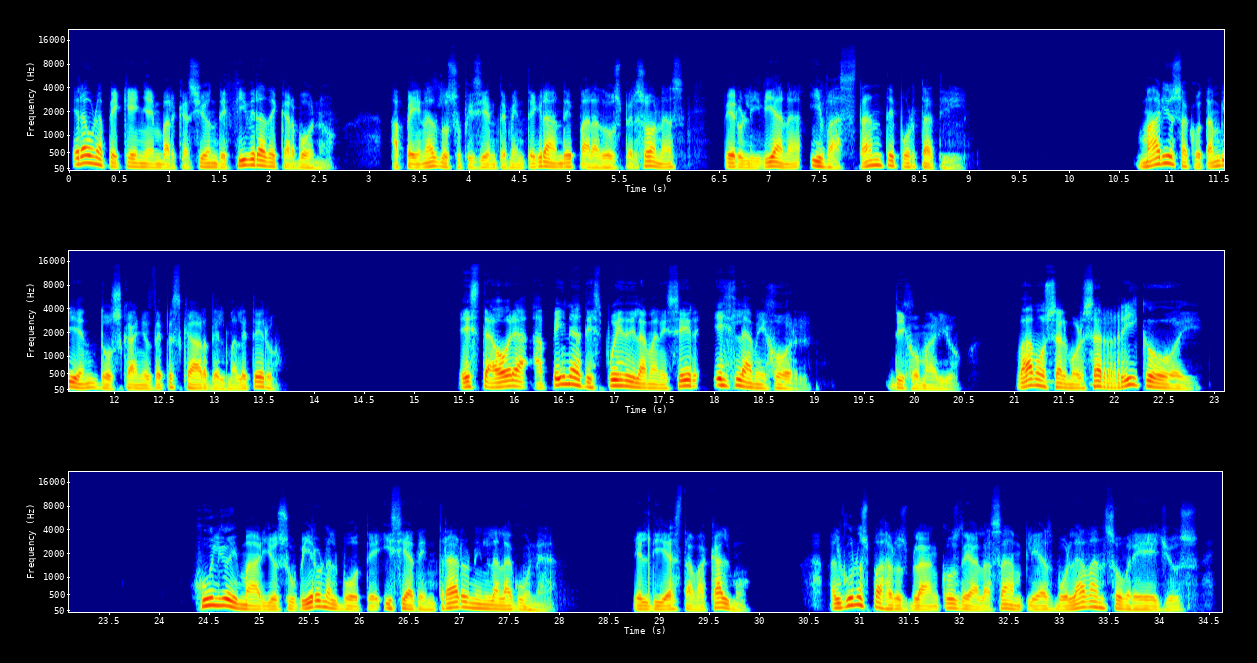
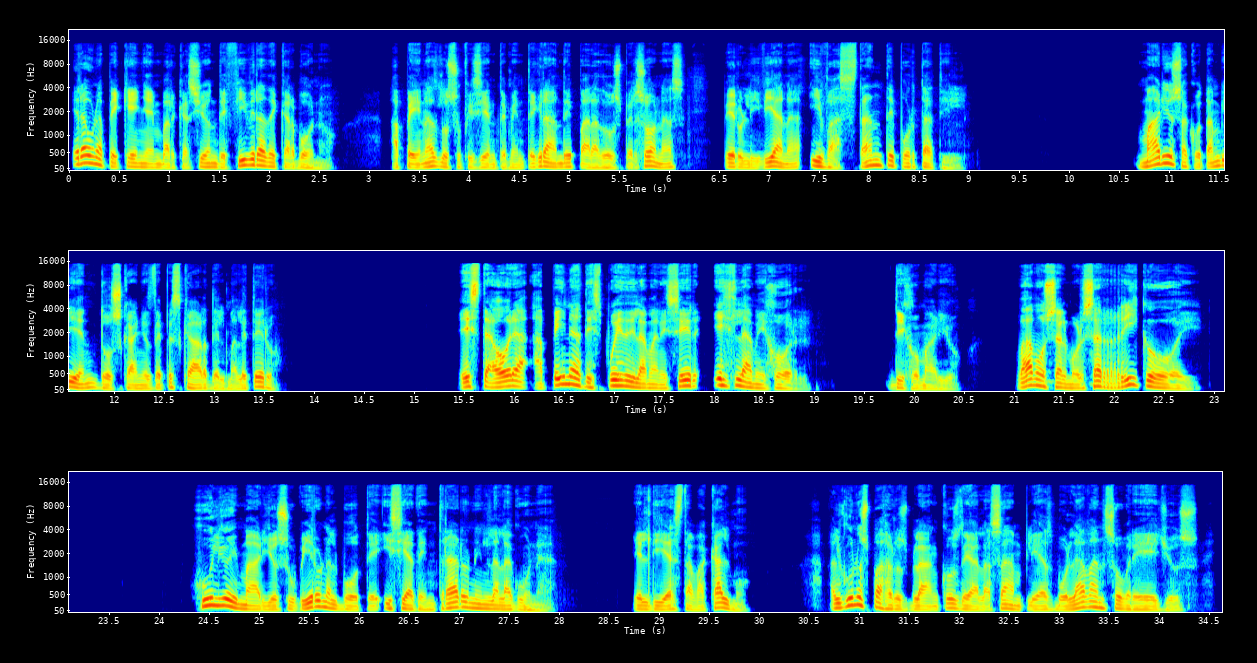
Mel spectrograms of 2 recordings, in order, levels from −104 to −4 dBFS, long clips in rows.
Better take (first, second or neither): second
